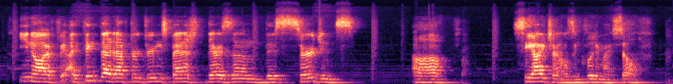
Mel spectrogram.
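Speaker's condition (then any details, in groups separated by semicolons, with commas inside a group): No condition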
